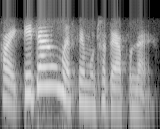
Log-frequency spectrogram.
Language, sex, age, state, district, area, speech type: Assamese, female, 45-60, Assam, Dibrugarh, rural, conversation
